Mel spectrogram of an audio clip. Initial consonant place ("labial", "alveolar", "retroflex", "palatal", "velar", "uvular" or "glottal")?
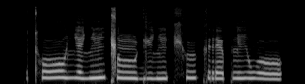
alveolar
